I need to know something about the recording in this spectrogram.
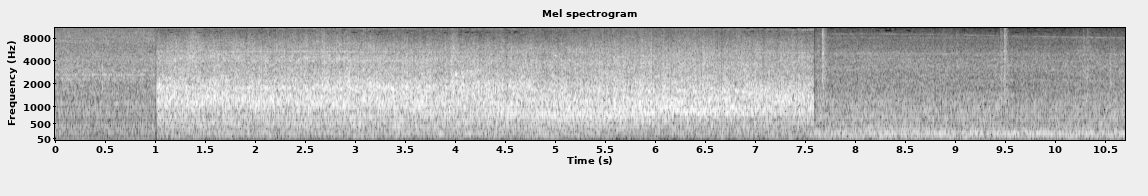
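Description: Tyres and wind roar steadily as a vehicle drives along a highway.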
